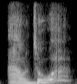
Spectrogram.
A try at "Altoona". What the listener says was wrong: No, nigga, I just said O-O-N-A, not U-N-A, O-O-N-A.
